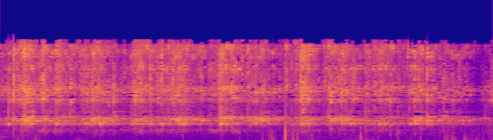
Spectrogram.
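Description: Small bells on a swung Byzantine censer jingling, with a few sharper clinks of its chains and cup.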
